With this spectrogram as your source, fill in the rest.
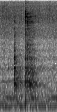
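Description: Misal masala stir-fried in a pan for misal pav, with a soft steady sizzle and two brief scraping stirs close by, the second louder.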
